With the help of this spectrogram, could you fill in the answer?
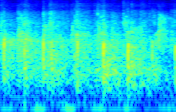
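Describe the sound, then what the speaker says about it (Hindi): Audience applause at a direct-selling company gathering, a short burst of dense, fairly loud clapping from many hands with a few sharper individual claps standing out. "ताली होनी चाहिए।"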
